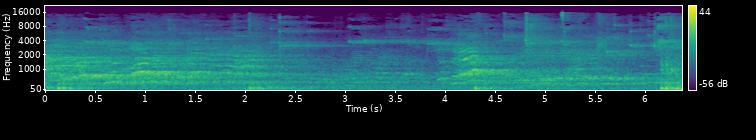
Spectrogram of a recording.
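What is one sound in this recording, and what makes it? Young men shout and call out to each other from across the court.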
